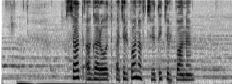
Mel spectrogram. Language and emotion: Russian, neutral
